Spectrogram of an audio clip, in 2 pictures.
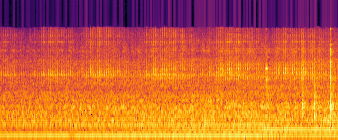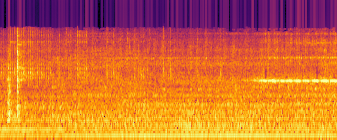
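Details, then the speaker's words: Lubrication test rig after removing the contaminant and drying the surface: steady motor hum, then growing scraping and a thin high squeal; metal-on-metal contact friction until the bearing seizes. "Now you can start to hear that contact friction, and there, our bearing is seized."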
